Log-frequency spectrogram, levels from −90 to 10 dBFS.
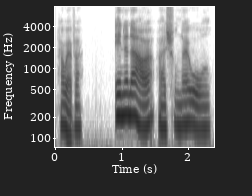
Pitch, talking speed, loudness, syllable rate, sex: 160 Hz, 200 wpm, -17 LUFS, 5.4 syllables/s, female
